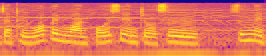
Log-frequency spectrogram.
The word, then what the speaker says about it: โป๊ยเซียน: ตัว เอง และ ครอบครัว โป๊ยเซียน ออก เสียง ว่า ป่า เซียน คือ เซียน 8 องค์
